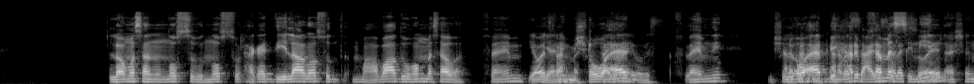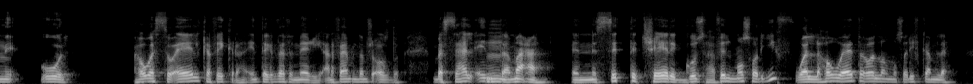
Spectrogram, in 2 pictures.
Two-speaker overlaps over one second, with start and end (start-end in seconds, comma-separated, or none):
5.3-6.7, 7.8-9.6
